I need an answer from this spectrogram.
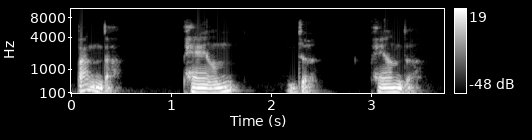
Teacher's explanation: Reducimos la segunda vocal, la A.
